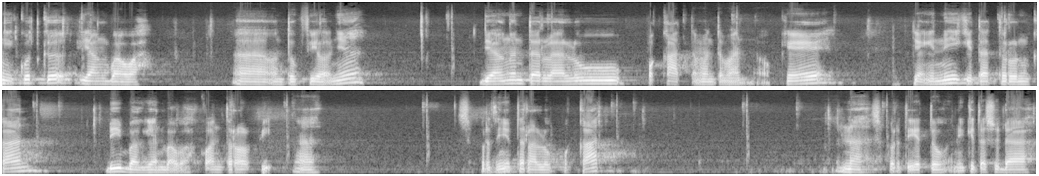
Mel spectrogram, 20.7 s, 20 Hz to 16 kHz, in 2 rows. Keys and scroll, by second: 0.4 i, 2.2 x, 9.4 ctrl+x, 9.9 v, 11.5 ctrl+z, 12.4 ctrl+f, 16.6 m.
